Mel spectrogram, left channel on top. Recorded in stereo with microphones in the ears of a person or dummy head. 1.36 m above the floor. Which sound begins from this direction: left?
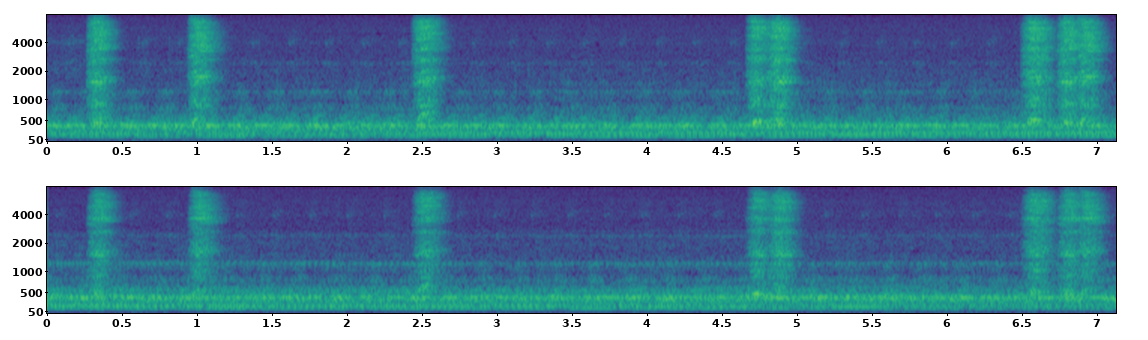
Breathing, at 0.3 s.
